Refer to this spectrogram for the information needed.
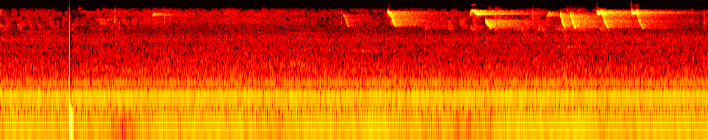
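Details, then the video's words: Wild-recorded saffron finch: after a quiet start, high sharp notes sliding downward come in an uneven cluster, some doubled, over a faint steady background hum. "Canto Para Esquentar o Canário da Terra - Gravado na Natureza!"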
